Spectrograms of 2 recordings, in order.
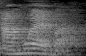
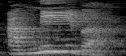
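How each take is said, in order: First: The stressed vowel is not a long ee. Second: The stressed vowel is a long ee. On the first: The speaker calls it wrong. "We don't say amoeba" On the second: The speaker calls it right. "It is amoeba"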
